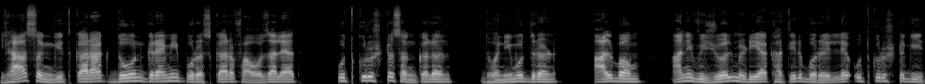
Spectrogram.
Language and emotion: Goan Konkani, neutral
